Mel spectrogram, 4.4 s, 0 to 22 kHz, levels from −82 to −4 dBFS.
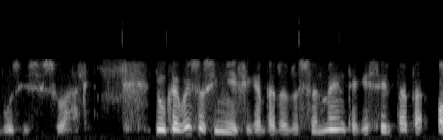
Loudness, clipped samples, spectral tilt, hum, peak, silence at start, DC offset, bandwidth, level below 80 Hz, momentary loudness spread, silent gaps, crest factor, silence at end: -32 LUFS; under 0.1%; -4.5 dB/octave; none; -14 dBFS; 0.05 s; under 0.1%; 8.4 kHz; -82 dBFS; 15 LU; none; 18 dB; 0 s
